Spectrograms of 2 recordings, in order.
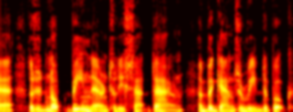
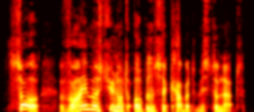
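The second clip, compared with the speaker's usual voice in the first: put-on higher, louder doctor's voice with a light Uberwald accent; mild Uberwald accent; 10 semitones higher, 4 dB louder than usual. A narrator's reading. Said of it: "mild Uberwaldian accent".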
